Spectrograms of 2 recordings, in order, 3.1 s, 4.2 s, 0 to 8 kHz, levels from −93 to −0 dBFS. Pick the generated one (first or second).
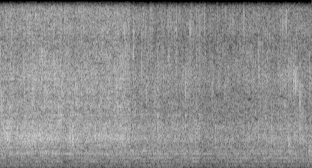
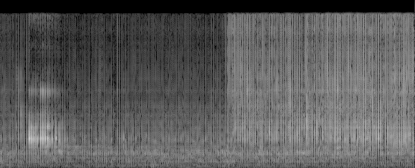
second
